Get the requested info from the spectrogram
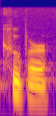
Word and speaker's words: Cowper: The English poet and hymn writer, William Cowper, it's spelled like Cowper, but everybody I could find was saying Cooper, so I'm going with it.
